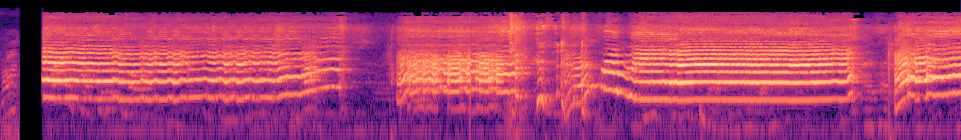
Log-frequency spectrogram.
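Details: Siberian Husky giving long, sustained tonal howls with rich harmonics. Each note holds steady, then bends upward at its end. A brief break of rougher, noisier vocalizing falls in the middle.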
